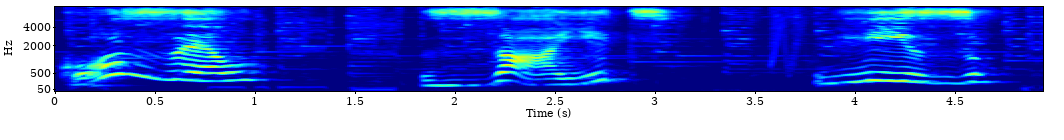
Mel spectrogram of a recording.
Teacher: так спільний звук в цих словах твердий приголосний з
